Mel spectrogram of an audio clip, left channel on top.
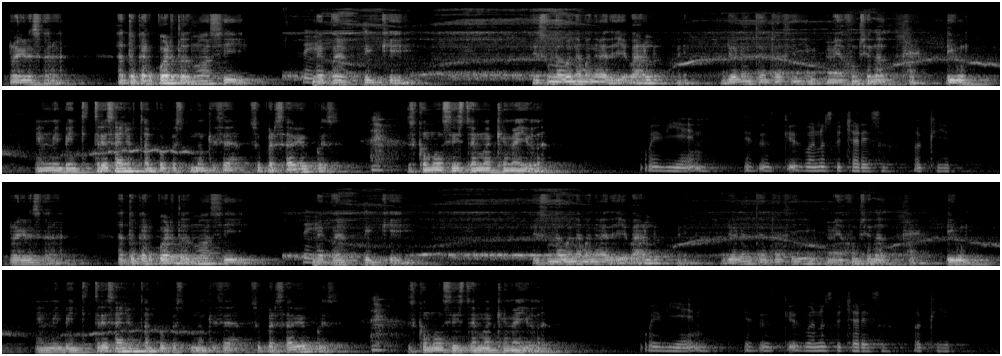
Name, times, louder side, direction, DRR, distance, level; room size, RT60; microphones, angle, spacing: voice 1, 0.1-0.7 1.1-2.5 3.1-4.2 5.3-9.8 10.3-13.3 14.0-15.5, left 3 dB, 70° left, 1.3 m, -25 dB
sound 1, 2.8-10.2 10.5-12.0, left 1 dB, 40° left, 1.0 m, -40 dB
voice 2, 13.7-14.0 16.4-17.1 17.4-19.5, left 2 dB, 20° left, 0.6 m, -37 dB
20.5 x 16.0 x 9.4 m
head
